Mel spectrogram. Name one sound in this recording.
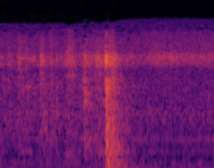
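A heavy thud sounds against a car body.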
